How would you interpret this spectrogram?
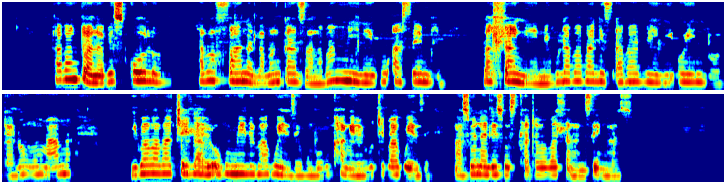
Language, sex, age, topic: North Ndebele, female, 36-49, education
